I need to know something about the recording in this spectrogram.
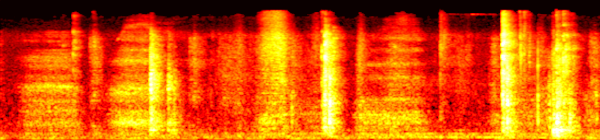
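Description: Faint handling noises: soft rustles and swishes with a few light clicks or taps about one and a half, three and five seconds in.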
